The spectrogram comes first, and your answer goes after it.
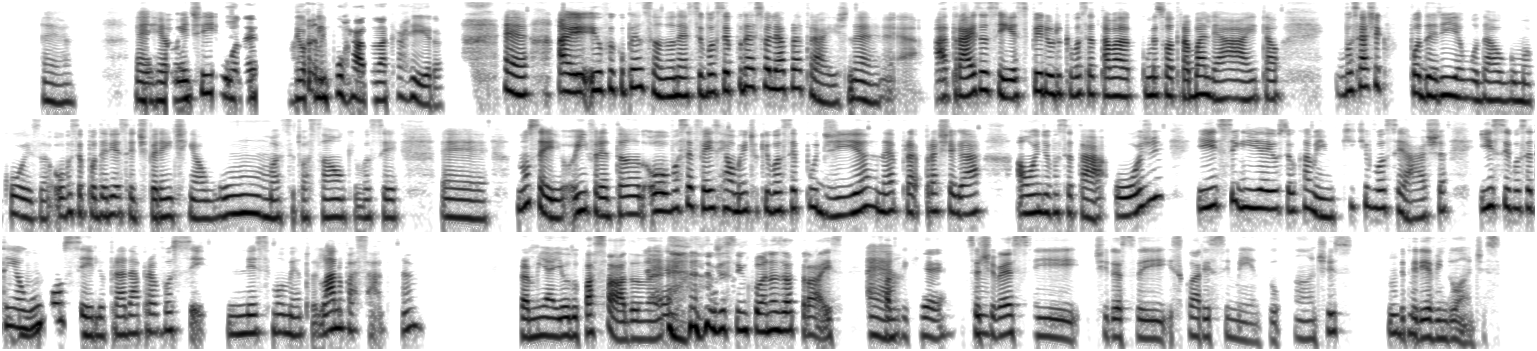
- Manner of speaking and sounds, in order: other noise; tapping; laugh
- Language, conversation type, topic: Portuguese, podcast, Você já tomou alguma decisão improvisada que acabou sendo ótima?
